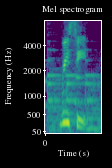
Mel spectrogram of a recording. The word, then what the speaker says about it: receipt: Receipt: instead receipt, the P is silent.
